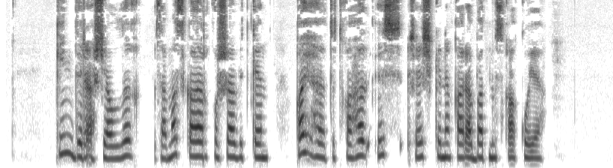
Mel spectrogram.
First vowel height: high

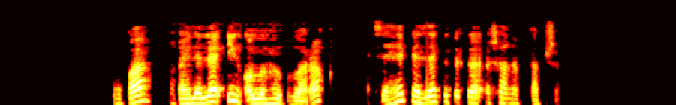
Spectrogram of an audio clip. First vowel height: high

